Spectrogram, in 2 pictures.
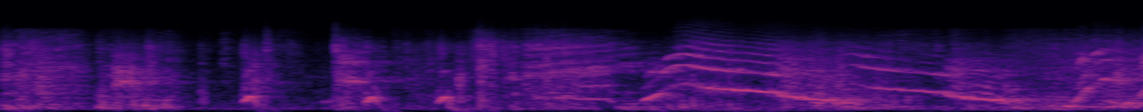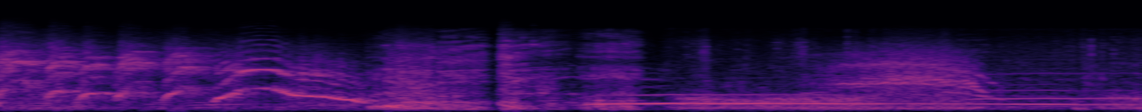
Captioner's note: leopard growls; cacophony of animal noises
